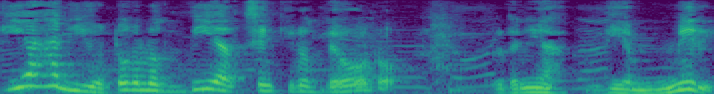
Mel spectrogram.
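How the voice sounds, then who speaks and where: A man delivers his words fairly slowly as music plays behind him. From Chile, Talcahuano. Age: 40s. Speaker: researcher of Mapuche culture, fisheries engineer. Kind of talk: interview.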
